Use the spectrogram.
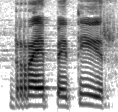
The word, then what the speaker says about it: repetir: and it is pronounced repetir repetier and another thing that you should pay attention to is that the last R is also pronounced a little strong so you say it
